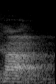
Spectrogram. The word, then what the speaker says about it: Card: apologize up front for saying my name is codd in that c-a-r-d you would write that as c-a-i-d it's c-a-r-d but i was taught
